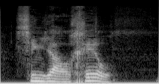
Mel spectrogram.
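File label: "signaalgeel", Dutch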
